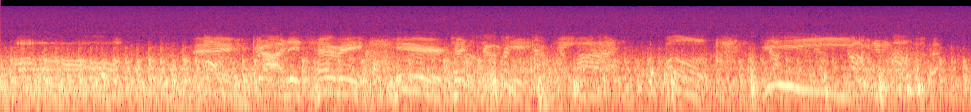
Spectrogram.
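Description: Water splashes loudly against the side of a boat.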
